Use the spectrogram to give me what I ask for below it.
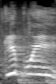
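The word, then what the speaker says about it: Kewpie: Keep way. QPie? Ang pagka-pronounce ko dati, QPie.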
